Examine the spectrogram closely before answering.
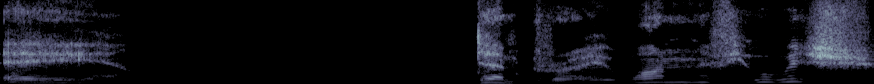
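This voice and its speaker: A man speaks in a put-on character voice with lively intonation. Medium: actual play. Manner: cryptic, measured.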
